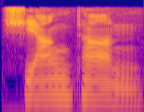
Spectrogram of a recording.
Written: Siangtan

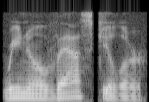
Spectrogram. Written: renovascular

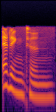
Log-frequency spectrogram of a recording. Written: Eddington

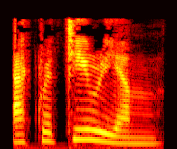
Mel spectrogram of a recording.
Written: acroterium

